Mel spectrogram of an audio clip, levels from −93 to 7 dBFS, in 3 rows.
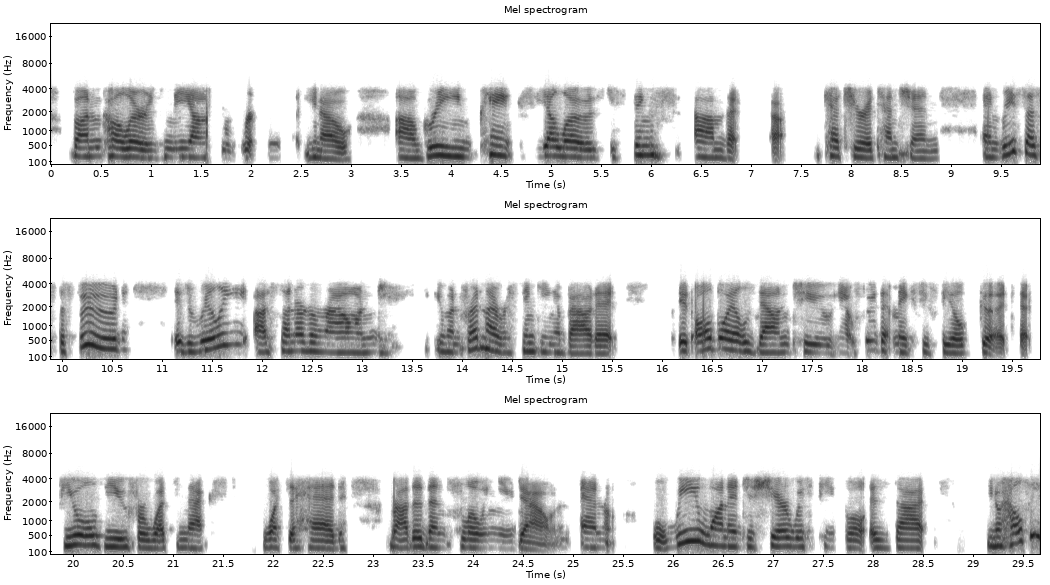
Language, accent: English, American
